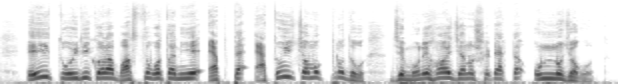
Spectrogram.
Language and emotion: Bengali, surprised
